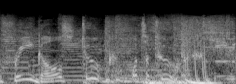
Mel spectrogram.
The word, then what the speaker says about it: toque: What's a toque? I don't know, but it rhymes with kook.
